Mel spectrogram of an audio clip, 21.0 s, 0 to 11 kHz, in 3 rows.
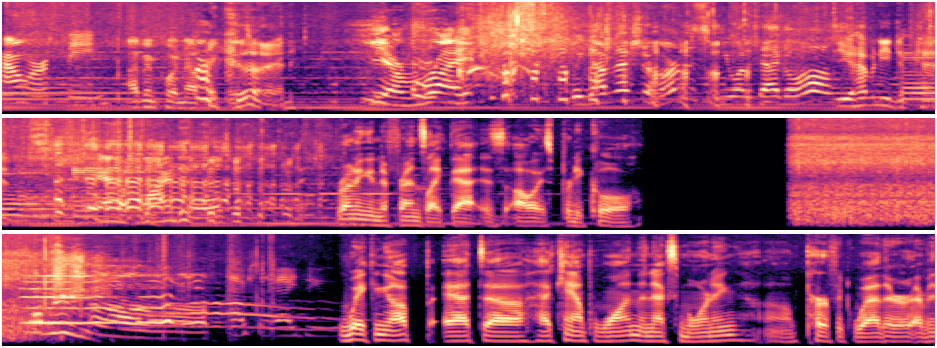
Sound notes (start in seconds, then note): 7.3 laughter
